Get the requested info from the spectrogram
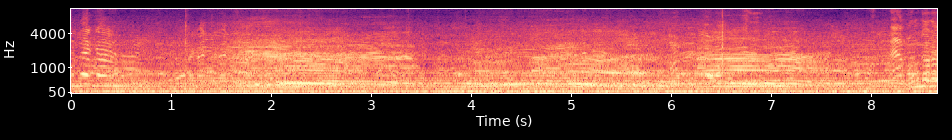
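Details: Sahiwal bull calves at Raniganj cattle market, Gazipur, Bangladesh, on 7 August 2025, lowing in drawn-out, low tonal moos that rise and fall, amid constant market chatter, bargaining voices and crowd noise.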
